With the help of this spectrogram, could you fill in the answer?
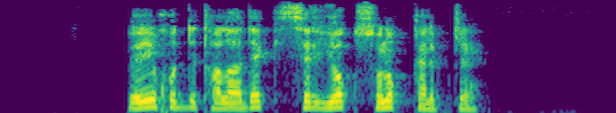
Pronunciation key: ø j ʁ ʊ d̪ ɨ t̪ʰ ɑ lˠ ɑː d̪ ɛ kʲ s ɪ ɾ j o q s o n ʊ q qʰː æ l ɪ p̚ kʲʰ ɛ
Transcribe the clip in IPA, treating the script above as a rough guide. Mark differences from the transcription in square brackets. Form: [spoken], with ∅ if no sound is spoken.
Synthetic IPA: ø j [χ] ʊ [d̪ː] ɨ t̪ʰ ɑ lˠ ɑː d̪ ɛ kʲ s ɪ ɾ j o q s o n ʊ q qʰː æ l ɪ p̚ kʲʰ ɛ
